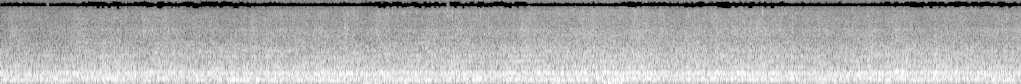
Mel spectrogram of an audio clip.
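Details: A continuous buzz from raised honey bees holds a steady low droning tone throughout, even in loudness, the massed wingbeat of many insects.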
